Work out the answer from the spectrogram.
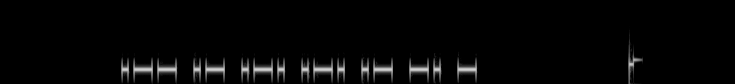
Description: Morse code, heard as a keyed tone, about 20 wpm, 690 Hz. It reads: WARRANT
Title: 7 Letter Words - First 3 Letters Given - 20wpm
